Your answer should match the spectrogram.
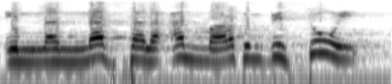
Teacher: فينقل حركة الهمزة إلى الواو الساكنة التي هي حرف مد ولين فتصير إن النفس لأمارة بالسوء، ولا يوقف على متحرك فنقف هكذا إن النفس لأمارة بالسوء بالسكون وهكذا.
